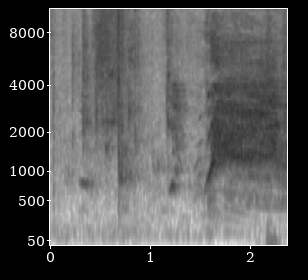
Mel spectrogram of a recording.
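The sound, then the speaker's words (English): A woman's loud, high-pitched scream, from a family member of player Etta Wright attending the game, cuts in after a quieter, noisy stretch and holds steadily for almost a second, piercing like a fan yelling at a game. “The whole game, she was screaming so loud.”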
